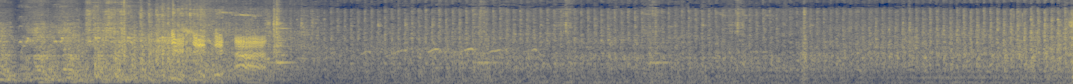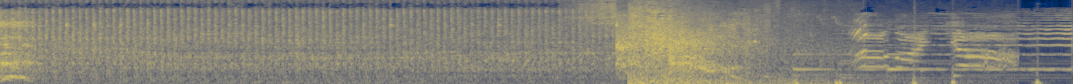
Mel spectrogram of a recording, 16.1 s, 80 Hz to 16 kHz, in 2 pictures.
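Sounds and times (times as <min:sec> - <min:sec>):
small engine running: 0:00.0 - 0:13.0
loud burst: 0:12.3 - 0:14.4.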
